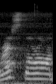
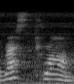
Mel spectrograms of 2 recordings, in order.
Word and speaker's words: restaurant: Từ này đọc nhá, không phải là restaurant mà đọc là restaurant, bỏ qua âm này.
